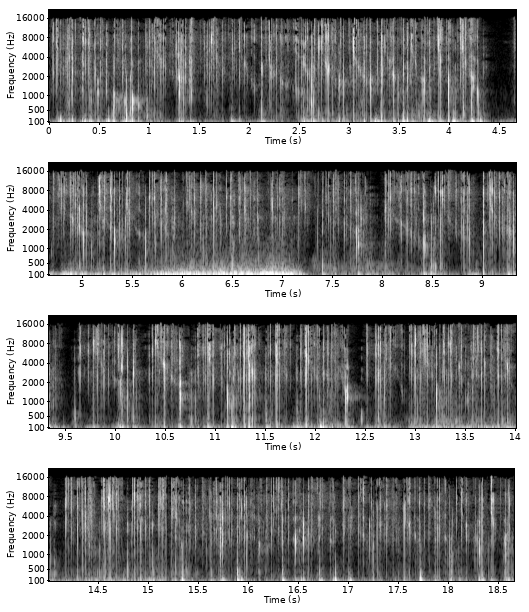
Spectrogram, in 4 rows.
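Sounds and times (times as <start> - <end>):
wet mouth clicks, smacks and crackles: 0.0 - 18.6
low rumbling thump: 5.5 - 7.2.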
